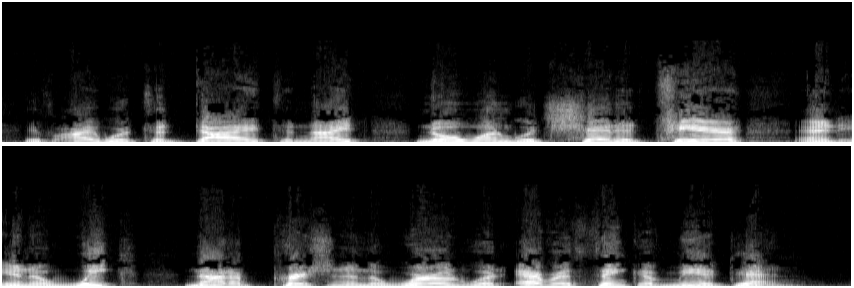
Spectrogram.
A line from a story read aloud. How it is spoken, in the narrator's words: A depressed person who moans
